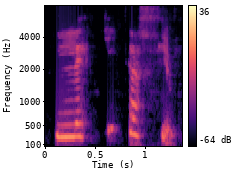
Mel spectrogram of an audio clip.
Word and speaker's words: équitation: Je fais de l'équitation. Okay, so it has like that sion sound at the end, okay? That T-I-O-N, sion.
